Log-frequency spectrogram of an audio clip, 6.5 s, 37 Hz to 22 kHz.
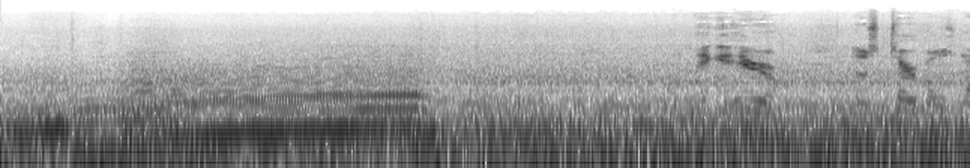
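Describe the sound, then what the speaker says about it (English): A used BMW M4 with turbos accelerates hard, its engine note climbing in a rising whine before easing off, loud and close, with some faint chatter late in the clip. "Those turbos wind up pretty good."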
